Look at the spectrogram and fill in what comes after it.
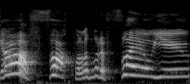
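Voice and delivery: put-on loud, high drunken outburst.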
